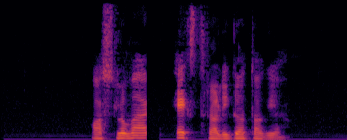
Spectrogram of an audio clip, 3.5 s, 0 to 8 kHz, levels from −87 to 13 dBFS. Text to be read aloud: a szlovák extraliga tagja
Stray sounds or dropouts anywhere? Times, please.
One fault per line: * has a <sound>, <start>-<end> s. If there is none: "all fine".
* has a dropout, 1.5-1.6 s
